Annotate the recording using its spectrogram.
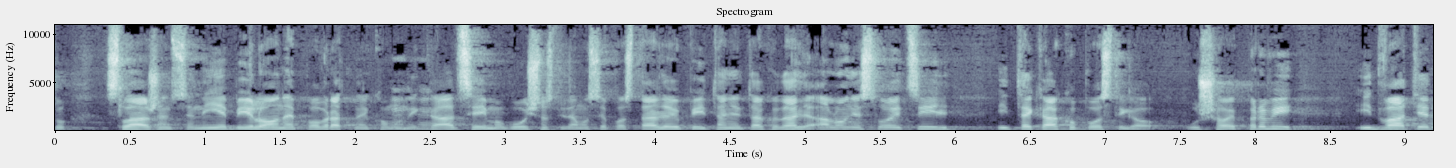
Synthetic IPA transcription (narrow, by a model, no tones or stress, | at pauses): u | slˠaːʒe̞mse̞nije̞biːlo̞o̞ne̞po̞ʋɾat̪ne̞ko̞munikaːt̪sije̞imo̞ɡuːt͡ɕno̞st̪id̪amuse̞po̞st̪aʋʎajupiːt̪aɲeit̪ako̞d̪aʎe̞̰ʔalo̞ːnje̞sʋo̞ːjt̪siːʎ | it̪e̞kako̞po̞st̪iɡao | uʃaoje̞pr̩ʋi | id̪ʋaːt̪je̞d̪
